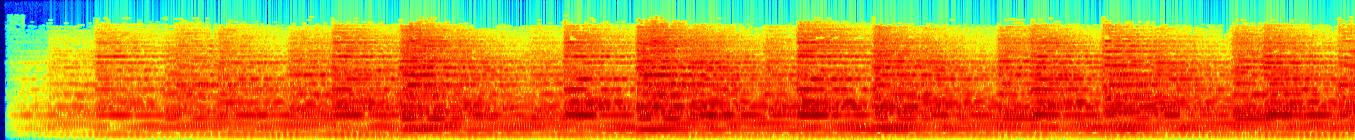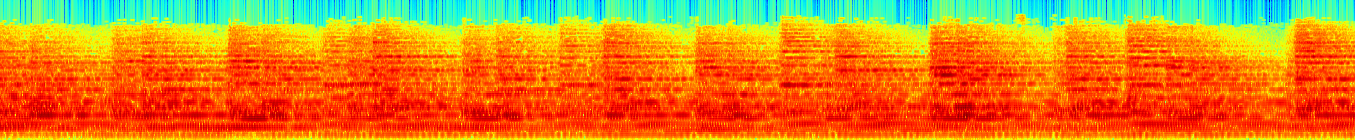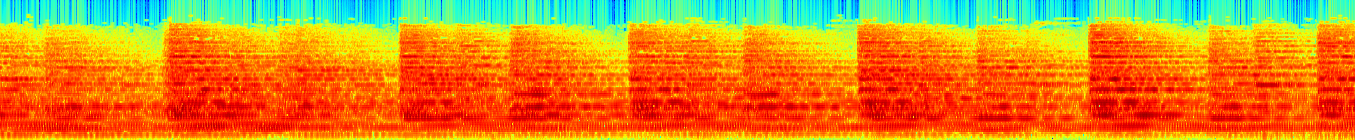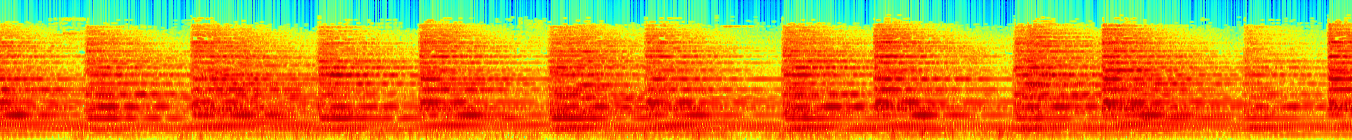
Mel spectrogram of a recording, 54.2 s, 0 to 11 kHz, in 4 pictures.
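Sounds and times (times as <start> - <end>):
bells ringing in Cividat: 0.2 - 54.1.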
